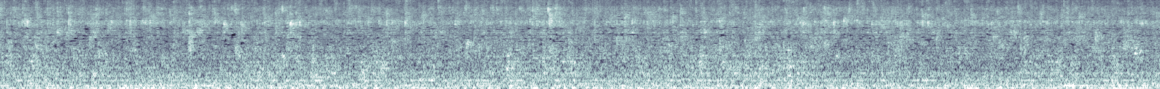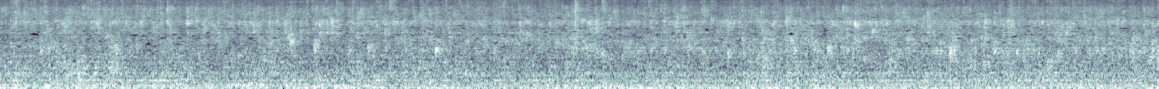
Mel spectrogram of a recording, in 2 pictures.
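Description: A front-loading washing machine runs with a steady churning hum.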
